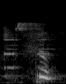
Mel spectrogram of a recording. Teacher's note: Sin pronunciar la O y la U un poquito larga.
